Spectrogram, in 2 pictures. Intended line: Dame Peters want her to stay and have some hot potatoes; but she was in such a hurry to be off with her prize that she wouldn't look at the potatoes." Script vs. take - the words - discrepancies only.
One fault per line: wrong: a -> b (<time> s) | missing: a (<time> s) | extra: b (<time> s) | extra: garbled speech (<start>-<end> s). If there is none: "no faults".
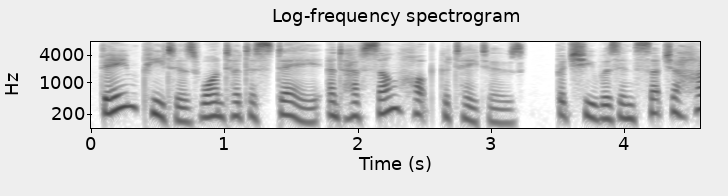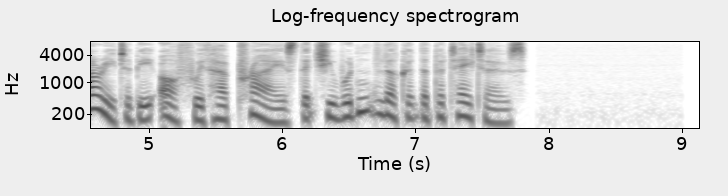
no faults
